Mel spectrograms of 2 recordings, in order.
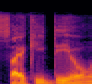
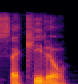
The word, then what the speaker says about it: Sakido: blessing of the goddess Psyche Dio and her husband, Saint He. That's not their names." Aqua pipped up, coming to stand by Izuku. "You're mispronouncing them. She's Sakido, and he's Seiya."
